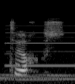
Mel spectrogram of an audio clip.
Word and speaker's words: Turks: Non, mais c'est Turks dans la prononciation.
